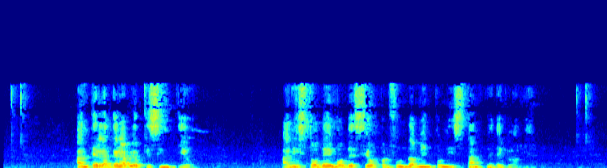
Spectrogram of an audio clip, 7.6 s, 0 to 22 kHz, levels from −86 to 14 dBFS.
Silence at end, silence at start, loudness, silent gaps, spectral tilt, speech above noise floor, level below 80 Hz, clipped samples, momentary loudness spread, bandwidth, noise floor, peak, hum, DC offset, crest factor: 1.15 s; 0.95 s; -18 LUFS; none; -5 dB/octave; 42 dB; -58 dBFS; under 0.1%; 15 LU; 11.5 kHz; -60 dBFS; -4 dBFS; none; under 0.1%; 16 dB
